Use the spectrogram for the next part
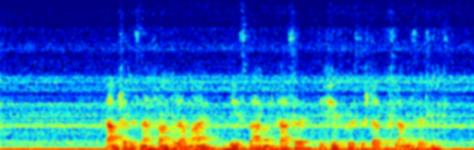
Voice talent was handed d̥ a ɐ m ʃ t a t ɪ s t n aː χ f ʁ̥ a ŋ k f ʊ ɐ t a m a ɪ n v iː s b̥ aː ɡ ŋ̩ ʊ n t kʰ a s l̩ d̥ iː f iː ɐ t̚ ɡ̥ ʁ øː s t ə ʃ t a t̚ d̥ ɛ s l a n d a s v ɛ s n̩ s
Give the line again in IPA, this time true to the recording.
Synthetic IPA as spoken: d̥ a ɐ m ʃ t a t ɪ s t n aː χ f ʁ̥ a ŋ k f ʊ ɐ t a m a ɪ n v iː s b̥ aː ɡ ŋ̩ ʊ n t kʰ a s l̩ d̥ iː f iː ɐ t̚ ɡ̥ ʁ øː s t ə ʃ t a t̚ d̥ ɛ s l a n d ə s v ɛ s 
